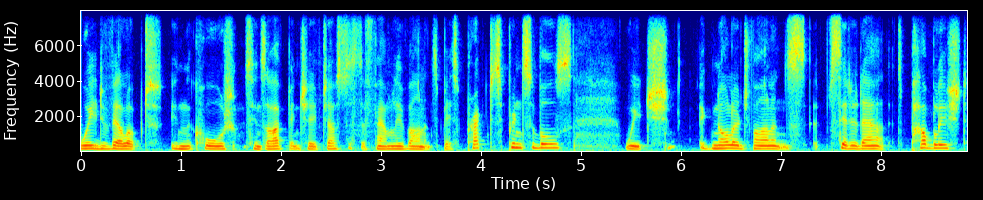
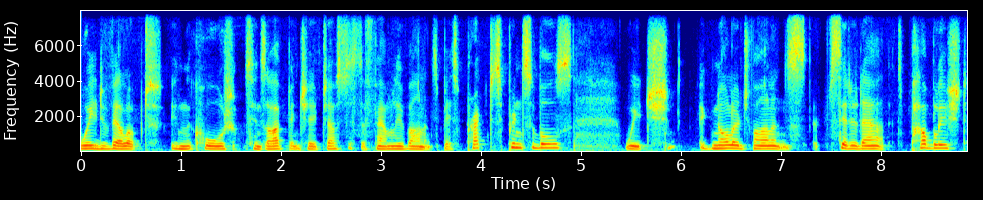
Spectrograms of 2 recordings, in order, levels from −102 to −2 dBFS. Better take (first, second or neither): first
